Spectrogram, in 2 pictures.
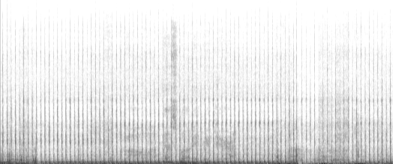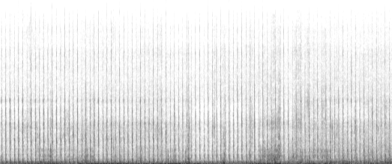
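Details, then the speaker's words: Chevy Impala/Malibu, clicking behind the dash: rapid steady clicking, several per second over low hum; suspected failed HVAC air door actuator, replaced. "okay I think I think I know what it is I think it's the air door actuator for the a seat"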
